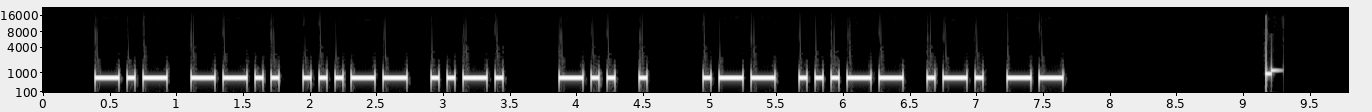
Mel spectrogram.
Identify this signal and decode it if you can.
Morse code, heard as a keyed tone, about 21 wpm, 700 Hz. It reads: KZ3F DE W3RM
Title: USA Callsign DE Callsign - 4 Characters - 20wpm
